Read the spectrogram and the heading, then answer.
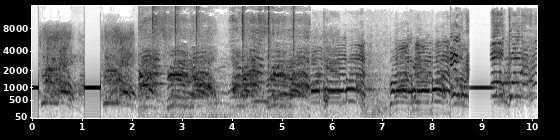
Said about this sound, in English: There were ugly moments, gravel thrown by vaccine opponents and others. Anti-vaccine protesters yelling and swearing.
